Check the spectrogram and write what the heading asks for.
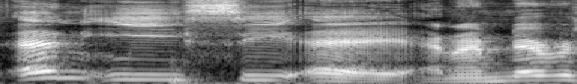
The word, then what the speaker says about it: NECA: say this toy company it's not Nick is it Nika Nika I'm gonna say nook until someone corrects me all right it's NECA and I've never said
